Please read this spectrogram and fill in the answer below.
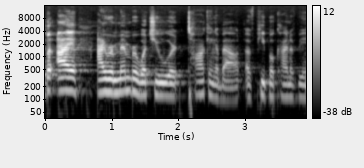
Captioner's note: none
